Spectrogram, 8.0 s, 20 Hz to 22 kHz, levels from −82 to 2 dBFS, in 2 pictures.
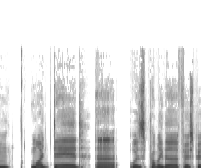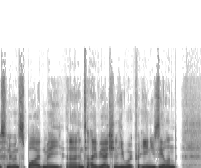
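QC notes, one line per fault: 2.29–2.33 s, short concealed packet loss: right after "my dad uh" and before "was probably the first", about 20 ms of audio never arrived. The decoder extended the preceding sound for roughly 21 ms and blended back, leaving a brief smear.
6.11–6.17 s, lost packet rebuilt from error correction: just after "me uh into", about 40 ms was replayed from the low-bitrate redundant copy carried in following packets, which fits two lost packets. There is no gap, but that stretch sounds rougher and noisier.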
